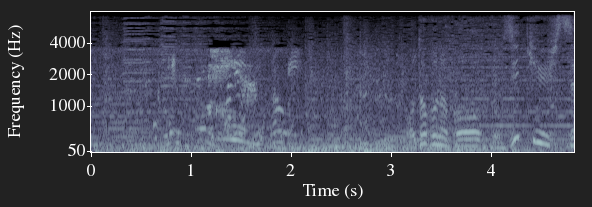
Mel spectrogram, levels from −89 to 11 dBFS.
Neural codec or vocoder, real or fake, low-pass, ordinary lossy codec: none; real; 7.2 kHz; none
